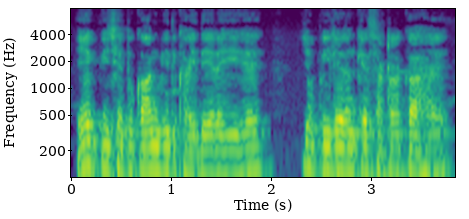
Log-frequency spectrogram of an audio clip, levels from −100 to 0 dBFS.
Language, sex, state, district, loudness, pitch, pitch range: Hindi, male, Uttar Pradesh, Lalitpur, -18 LUFS, 110 Hz, 100-110 Hz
